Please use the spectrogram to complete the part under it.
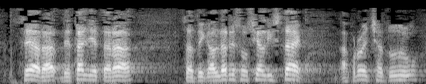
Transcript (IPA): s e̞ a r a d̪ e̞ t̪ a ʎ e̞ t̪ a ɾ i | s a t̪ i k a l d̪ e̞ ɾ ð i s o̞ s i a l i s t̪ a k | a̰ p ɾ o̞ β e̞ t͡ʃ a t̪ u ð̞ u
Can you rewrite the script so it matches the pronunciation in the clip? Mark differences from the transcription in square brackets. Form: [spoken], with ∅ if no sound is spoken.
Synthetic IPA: s e̞ a [ɾ] a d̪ e̞ t̪ a ʎ e̞ t̪ a ɾ [a] | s a t̪ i k a l d̪ e̞ [r] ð i s o̞ s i a l i s t̪ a k | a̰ p ɾ o̞ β e̞ t͡ʃ a t̪ u ð̞ u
